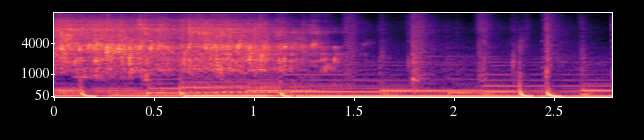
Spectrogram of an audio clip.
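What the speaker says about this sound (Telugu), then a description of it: "కడాయిలోకి 4 teaspoons ఆఫ్ ఆయిల్ వేస్తున్నాను. ఇప్పుడు 1 cup తరుక్కున్నాం కదండి ఆనియన్స్ వేస్తున్నాను ఫస్ట్." Chopped onions dropped into hot oil in a kadai, giving a steady, loud sizzling hiss with a few scraping clatters from stirring, no voices.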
